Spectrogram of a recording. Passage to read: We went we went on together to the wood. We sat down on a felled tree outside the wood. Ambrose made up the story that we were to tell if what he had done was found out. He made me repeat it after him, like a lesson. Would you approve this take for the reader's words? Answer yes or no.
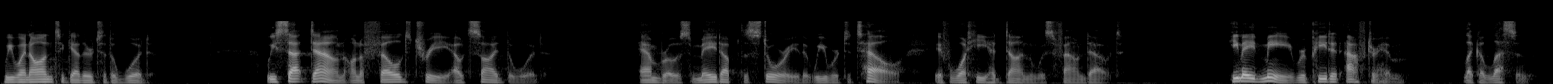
no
